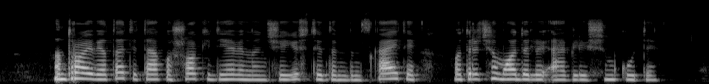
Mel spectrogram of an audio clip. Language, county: Lithuanian, Utena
